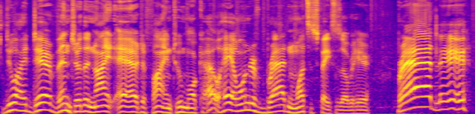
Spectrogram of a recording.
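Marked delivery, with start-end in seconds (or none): 5.3-6.2 high, drawn-out playful call. Pretend. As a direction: call for someone far away. Calls out for missing Bradley.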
